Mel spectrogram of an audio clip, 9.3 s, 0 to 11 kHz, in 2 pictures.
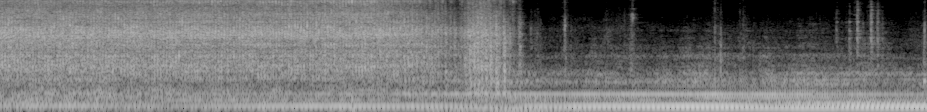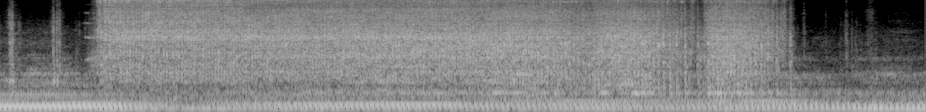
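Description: A tool whirs and clicks in two long bursts with a quieter gap between, tightening the bolts on the lower unit housing of an Evinrude E-TEC 50 outboard, close and continuous with no voices.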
